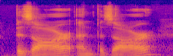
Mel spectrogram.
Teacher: So, both have second syllable stress, bizarre and bizarre. However, because the i and the uh are so similar when they're unstressed, they're both reduced vowels, bizarre and bizarre, it's almost inaudible to hear the difference.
